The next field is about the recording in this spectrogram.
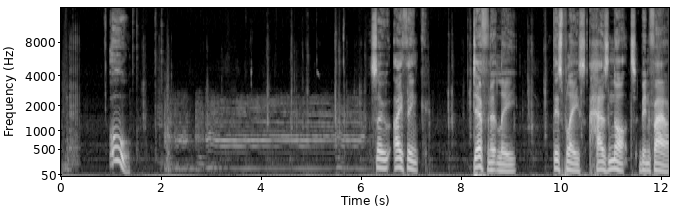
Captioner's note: horn Sound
